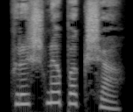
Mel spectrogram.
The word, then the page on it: ಕೃಷ್ಣಪಕ್ಷ: křṣṇa paksha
